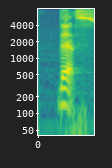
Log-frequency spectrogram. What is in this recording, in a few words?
"dez" Portuguese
